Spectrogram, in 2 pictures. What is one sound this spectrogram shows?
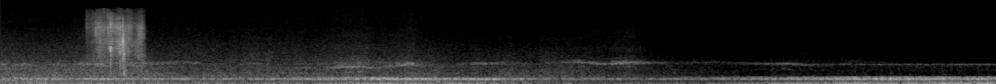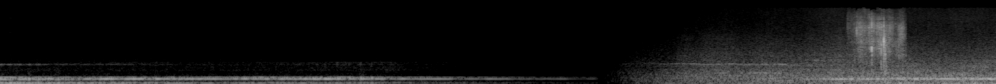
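A book page turns with a quick rustle.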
